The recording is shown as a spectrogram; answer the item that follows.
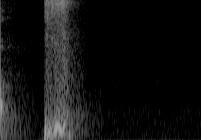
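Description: A short whoosh transition sound effect for a news-bulletin graphic: one brief rushing swish with a soft thump at its start, about half a second in.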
